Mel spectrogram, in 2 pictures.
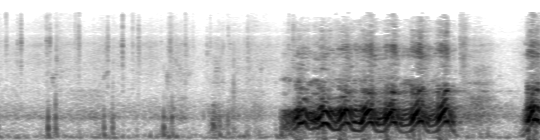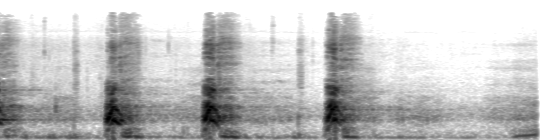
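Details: White Swiss Shepherd barking at an Alaskan Malamute, which ignores it: a long rapid burst of harsh barks lasting nearly two seconds, then four single loud barks about a second apart, with footsteps in between.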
